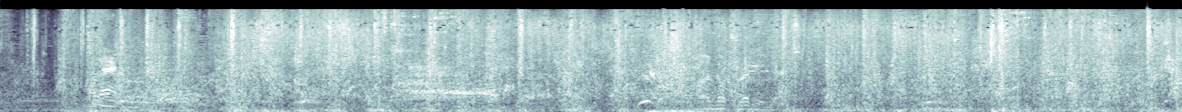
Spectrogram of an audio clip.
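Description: Blows and impacts land rapidly in a fierce fight.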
